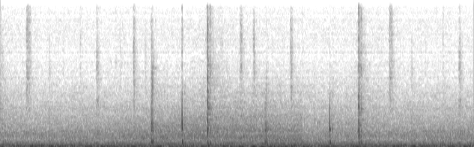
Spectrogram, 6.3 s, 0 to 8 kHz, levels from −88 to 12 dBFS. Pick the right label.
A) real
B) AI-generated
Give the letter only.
B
